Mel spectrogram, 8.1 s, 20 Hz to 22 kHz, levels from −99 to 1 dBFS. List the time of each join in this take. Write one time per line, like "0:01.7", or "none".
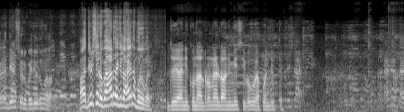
0:03.2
